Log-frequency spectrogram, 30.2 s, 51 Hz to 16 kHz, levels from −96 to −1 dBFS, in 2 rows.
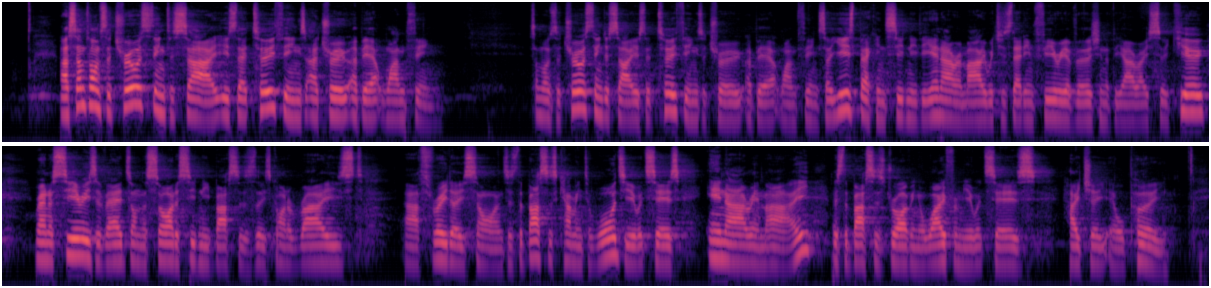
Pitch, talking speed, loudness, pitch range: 140 Hz, 170 wpm, -41 LUFS, 130-150 Hz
